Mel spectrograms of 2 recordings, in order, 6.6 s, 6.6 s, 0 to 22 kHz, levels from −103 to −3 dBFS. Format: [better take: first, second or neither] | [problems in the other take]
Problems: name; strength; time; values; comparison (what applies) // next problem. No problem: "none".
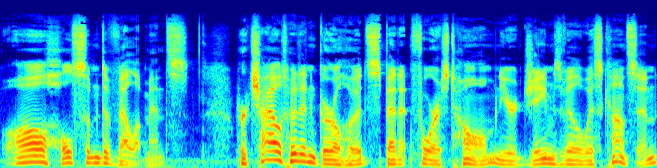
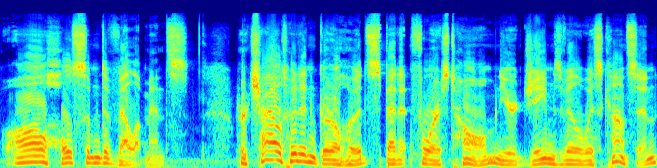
first | distortion; slight; 10 dB below the speech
